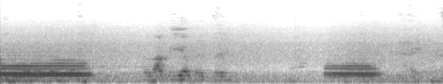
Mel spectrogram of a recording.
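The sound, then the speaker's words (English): A train horn sounds two long, steady blasts with a gap between them. People talk quietly in the gap. “I hate that. The train? That train. Blasting.”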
